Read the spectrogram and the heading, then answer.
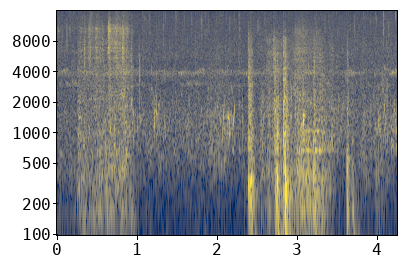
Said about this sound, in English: It's not like it's a luxury yacht or anything. It's a stupid fishing boat. Pull it together and help me get it in the lake.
